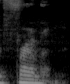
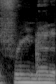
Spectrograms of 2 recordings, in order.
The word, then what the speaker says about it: Fremen: The indigenous population are the Fremen. Sometimes called the Freemen, it depends on people's pronunciation, but it's spelled Fremen.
